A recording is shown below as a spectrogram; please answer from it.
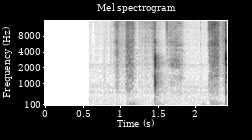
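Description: Chef's knife cutting through an onion onto a cutting board: silent at first, then a few quick cuts starting about a second in.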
